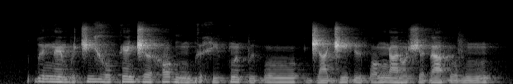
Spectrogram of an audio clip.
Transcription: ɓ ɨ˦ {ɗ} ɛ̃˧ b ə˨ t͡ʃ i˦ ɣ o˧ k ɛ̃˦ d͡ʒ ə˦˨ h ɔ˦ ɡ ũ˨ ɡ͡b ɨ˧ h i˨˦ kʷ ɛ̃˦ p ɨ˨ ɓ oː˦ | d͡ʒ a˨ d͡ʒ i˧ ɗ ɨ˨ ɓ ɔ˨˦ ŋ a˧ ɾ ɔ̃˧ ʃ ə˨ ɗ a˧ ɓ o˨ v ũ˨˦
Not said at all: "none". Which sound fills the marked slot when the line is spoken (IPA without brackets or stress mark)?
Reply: n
